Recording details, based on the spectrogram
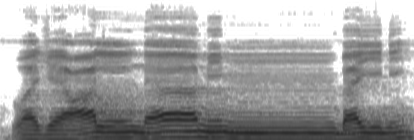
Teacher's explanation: nun yang mati berubah menjadi mim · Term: iqlab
